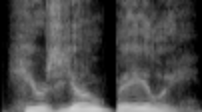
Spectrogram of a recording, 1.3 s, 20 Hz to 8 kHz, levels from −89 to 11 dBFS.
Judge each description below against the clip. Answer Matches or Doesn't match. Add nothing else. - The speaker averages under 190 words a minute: Matches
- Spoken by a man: Matches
